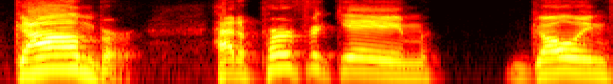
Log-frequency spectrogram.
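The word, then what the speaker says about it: Gomber: uh the Braves picture Rocky's pitcher tonight um gamber that's how you say his name gamber had a perfect game going for himself up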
